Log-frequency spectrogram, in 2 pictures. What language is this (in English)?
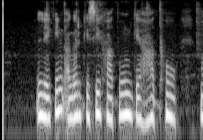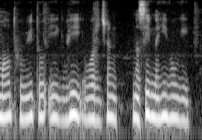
Urdu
